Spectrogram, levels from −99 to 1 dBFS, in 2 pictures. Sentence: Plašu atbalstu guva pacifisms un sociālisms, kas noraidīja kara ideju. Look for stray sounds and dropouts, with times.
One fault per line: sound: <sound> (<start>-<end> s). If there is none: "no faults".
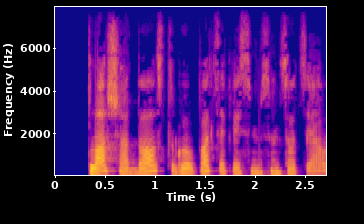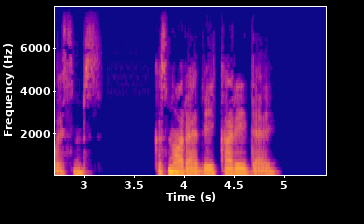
no faults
